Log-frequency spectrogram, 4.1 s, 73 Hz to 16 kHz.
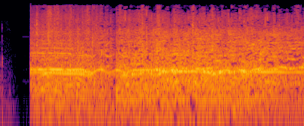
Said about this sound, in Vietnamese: Tiếng vỗ tay và reo hò vang lên giữa lúc toán cứu hộ kéo một cậu bé 15 tuổi tên Pemba Tamang ra khỏi đống đổ nát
